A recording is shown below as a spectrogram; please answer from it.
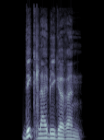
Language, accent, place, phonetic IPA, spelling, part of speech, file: German, Germany, Berlin, [ˈdɪkˌlaɪ̯bɪɡəʁən], dickleibigeren, adjective, De-dickleibigeren.ogg
- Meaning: inflection of dickleibig: 1. strong genitive masculine/neuter singular comparative degree 2. weak/mixed genitive/dative all-gender singular comparative degree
